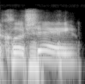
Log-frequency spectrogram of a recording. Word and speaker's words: cloche: It's pronounced cloche, you fucking Philistine. I guess dinner tray silver does pull up an image of it.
